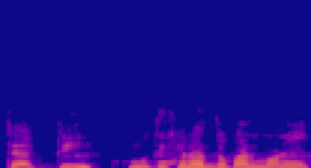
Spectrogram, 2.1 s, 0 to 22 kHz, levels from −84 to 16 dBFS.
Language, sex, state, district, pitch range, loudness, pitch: Bengali, female, West Bengal, Jalpaiguri, 205-235 Hz, -27 LUFS, 220 Hz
